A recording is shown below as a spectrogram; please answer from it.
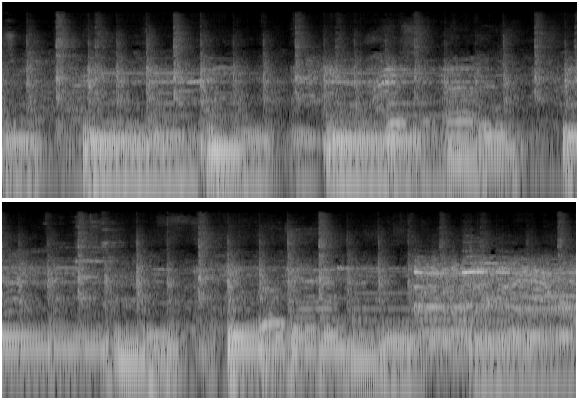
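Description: Live rock band playing an instrumental passage on electric guitar, bass guitar and a Gretsch drum kit: a heavy low riff in stop-start phrases punctuated by drum hits. Near the end a brighter guitar layer fills in above the riff.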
